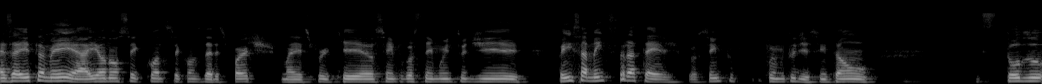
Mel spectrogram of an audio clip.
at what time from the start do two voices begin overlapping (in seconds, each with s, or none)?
none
